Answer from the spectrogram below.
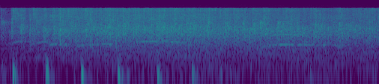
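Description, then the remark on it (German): An audience breaks into applause to welcome a woman called up to tell her story about prayer, a dense wash of clapping that holds steady throughout, with a few sharper, louder claps standing out near the start. “komm doch schnell, wo bist yes, komm, wir geben Applaus.”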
